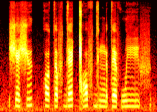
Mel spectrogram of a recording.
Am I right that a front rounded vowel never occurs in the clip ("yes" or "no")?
yes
